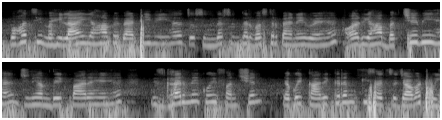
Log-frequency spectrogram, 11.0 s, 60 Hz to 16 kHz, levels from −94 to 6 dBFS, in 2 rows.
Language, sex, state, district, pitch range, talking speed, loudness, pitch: Hindi, female, Uttar Pradesh, Muzaffarnagar, 215-255 Hz, 210 wpm, -27 LUFS, 230 Hz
